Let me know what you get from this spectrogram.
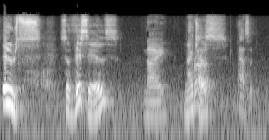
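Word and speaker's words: -ous: not us, US, but O-U-S. it's spelled Oos. O-U-S. Oos.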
